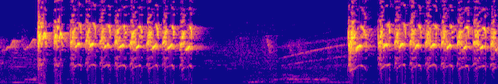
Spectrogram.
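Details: Olive-backed sunbird singing loudly: fast, high, buzzy chattering trills of rapid repeated notes, two bursts separated by a brief pause with faint low sounds.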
